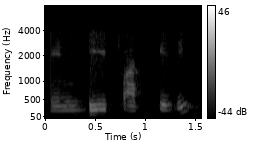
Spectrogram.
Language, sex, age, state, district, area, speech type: Bengali, male, 30-45, West Bengal, Purulia, urban, conversation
